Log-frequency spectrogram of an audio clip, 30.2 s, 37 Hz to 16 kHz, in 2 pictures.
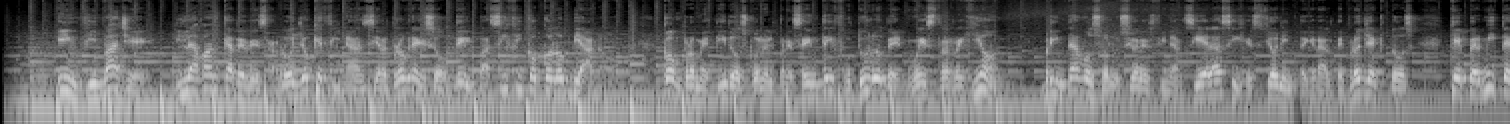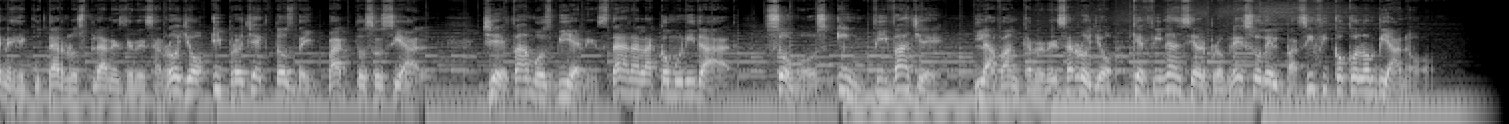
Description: Cuña Pacifico Col.mp3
